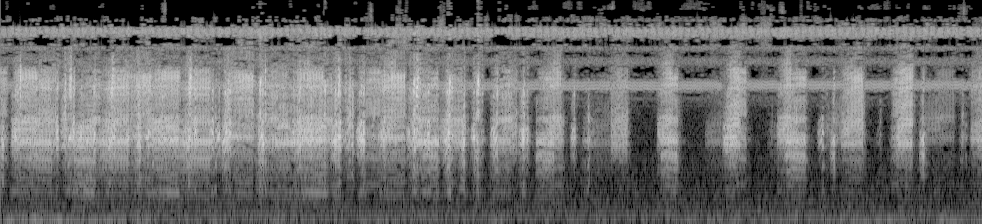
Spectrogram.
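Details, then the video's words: Croaking frogs in a waterside wetland, a dense overlapping chorus that thins midway into distinct rasping croaks spaced about half a second apart, steady high hiss behind. "Frog Lullaby: Relax to the Sound of Croaking Frogs"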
